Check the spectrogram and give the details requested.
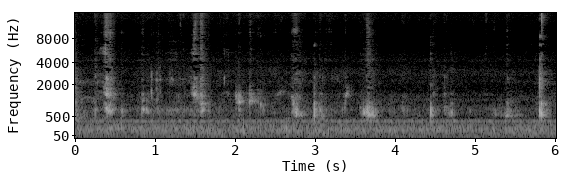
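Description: Faint, irregular small crunches and clicks of a toddler chewing a chocolate chip cookie with her mouth closed, one sharper click near the end.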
